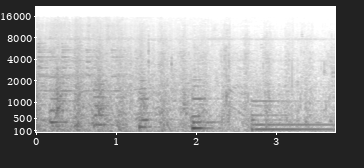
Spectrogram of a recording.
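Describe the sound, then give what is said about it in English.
A train travelling from Buffalo to New York rumbles and clatters with steady rhythmic knocks over the rails, then a sustained low whistle-like tone sets in toward the end. No one speaks. “There, she boarded a train to New York with $50 sewn into her underwear.”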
